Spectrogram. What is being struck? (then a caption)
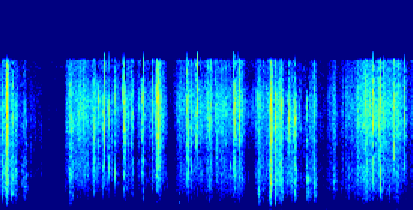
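Thin aluminium foil sheet. Both hands rub and crinkle a large, thin, crumpled aluminium foil sheet with their fingertips. The result is a steady stream of quiet, bright, crackly crinkling with sharp little snaps, pausing briefly near the start before continuing throughout.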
